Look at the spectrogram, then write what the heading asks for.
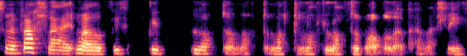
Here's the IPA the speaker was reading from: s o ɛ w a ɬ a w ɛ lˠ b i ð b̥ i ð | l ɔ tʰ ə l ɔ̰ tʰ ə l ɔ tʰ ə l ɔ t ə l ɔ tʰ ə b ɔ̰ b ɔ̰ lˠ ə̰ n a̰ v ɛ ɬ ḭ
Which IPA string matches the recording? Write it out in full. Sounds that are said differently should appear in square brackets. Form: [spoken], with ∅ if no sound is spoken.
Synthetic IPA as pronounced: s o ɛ [v] a ɬ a w ɛ lˠ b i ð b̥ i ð | l ɔ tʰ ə l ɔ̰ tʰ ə l ɔ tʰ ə l ɔ t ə l ɔ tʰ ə b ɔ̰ b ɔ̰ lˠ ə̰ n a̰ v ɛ ɬ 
